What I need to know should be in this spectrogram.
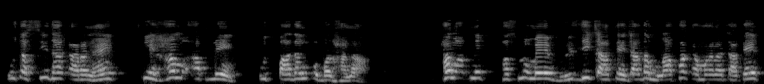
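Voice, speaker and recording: A man's voice: very high voice, fairly bright tone, slightly rough, low-quality recording. A man from India giving an earnest product training talk, addressing listeners as friends and repeating phrases.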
